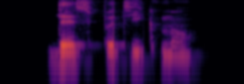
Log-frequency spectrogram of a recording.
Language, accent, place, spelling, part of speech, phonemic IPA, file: French, France, Lyon, despotiquement, adverb, /dɛs.pɔ.tik.mɑ̃/, LL-Q150 (fra)-despotiquement.wav
- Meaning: despotically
